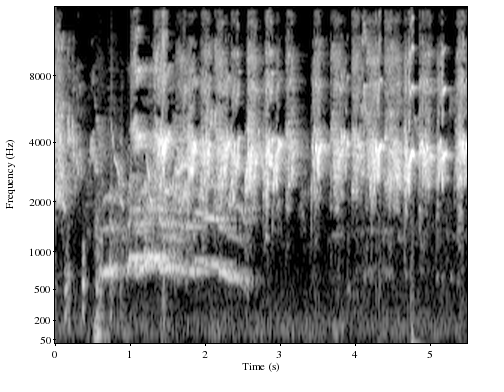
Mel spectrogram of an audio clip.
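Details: Javan myna, a young bird singing actively and mimicking rivals' songs, opens with a slurred whistle, then a long low whistled note under scratchy high chatter, running into a steady rhythmic stream of rapid, buzzy repeated notes.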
